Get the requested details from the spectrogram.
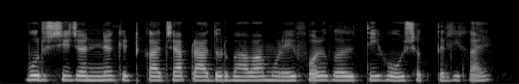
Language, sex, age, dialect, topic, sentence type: Marathi, female, 18-24, Southern Konkan, agriculture, question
